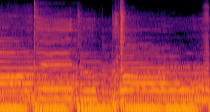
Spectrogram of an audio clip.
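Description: Live acoustic band music: a male voice sings held, gliding notes over acoustic guitar and a steady electric bass line, with a few sharp strikes.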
